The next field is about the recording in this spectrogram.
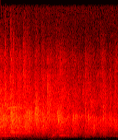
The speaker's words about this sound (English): Keep clapping. He, he's not here. Keep clapping until he comes up.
